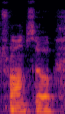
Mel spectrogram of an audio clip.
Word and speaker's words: Tromsø: The day after Christmas, I'm going down to, I believe it's pronounced Tromsø, but the Arctic Circle in Norway to go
